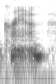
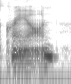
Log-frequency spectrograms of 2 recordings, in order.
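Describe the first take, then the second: First: Crayon as "cran", said softly; one-syllable crayon. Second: Crayon as CRAY-ON; two-syllable crayon. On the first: Contrasting her own way with her parents', one-syllable crayon. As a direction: flatten crayon to one syllable rhyming with man. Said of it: "I say crayon". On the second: Telling how her parents say it, two-syllable crayon. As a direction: give crayon both vowels, cray then on. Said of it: "they say it as". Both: Shown as a demonstration.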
